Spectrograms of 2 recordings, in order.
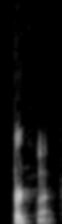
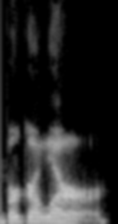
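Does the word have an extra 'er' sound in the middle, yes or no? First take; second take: no; yes. First: No extra 'er' sound is in the middle. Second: An extra 'er' sound is added in the middle. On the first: The speaker calls it right. "there's no er. It's burglar" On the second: The speaker calls it wrong. "you always say burglar"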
